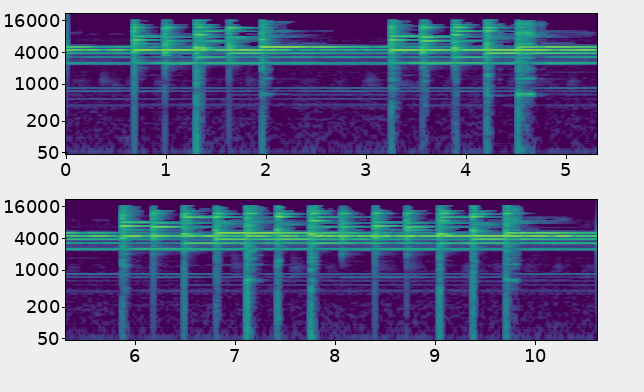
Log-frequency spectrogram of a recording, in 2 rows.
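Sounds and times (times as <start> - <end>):
steady bright ringing of tuning forks: 0.0 - 10.6
tuning forks struck with sharp metallic clicks: 4.2 - 4.8, 6.8 - 10.0.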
